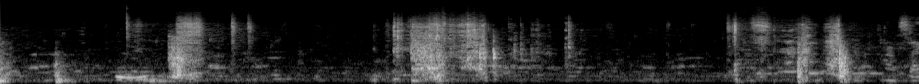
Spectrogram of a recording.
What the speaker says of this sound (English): I'm going to cut you a slice so you can see what it's like inside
